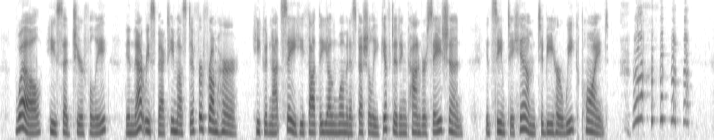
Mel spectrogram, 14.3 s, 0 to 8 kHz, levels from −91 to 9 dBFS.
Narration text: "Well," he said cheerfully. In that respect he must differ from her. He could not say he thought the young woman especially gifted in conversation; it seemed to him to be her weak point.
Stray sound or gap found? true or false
true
